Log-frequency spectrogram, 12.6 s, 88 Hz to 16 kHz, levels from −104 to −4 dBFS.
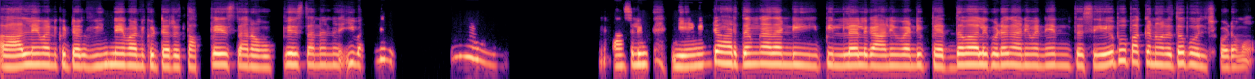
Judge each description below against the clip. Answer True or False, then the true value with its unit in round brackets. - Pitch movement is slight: True (1.5 semitones)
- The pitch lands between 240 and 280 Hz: False (225 Hz)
